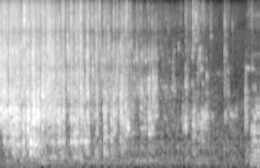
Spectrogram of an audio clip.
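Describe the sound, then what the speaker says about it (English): Water poured from a jug into a cup, a close, bright splashing stream that is loud at first, then thins into scattered drips and trickles that fade away. "I'm taking some water, pouring it out of a jug, and pouring it in my cup."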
